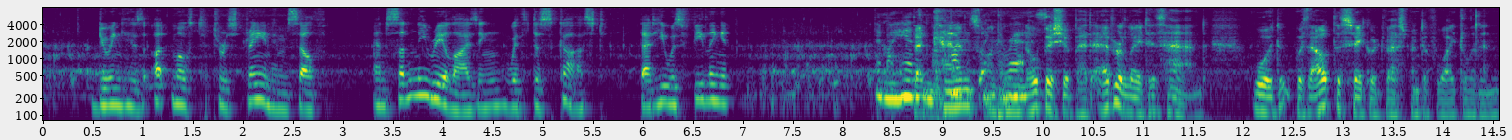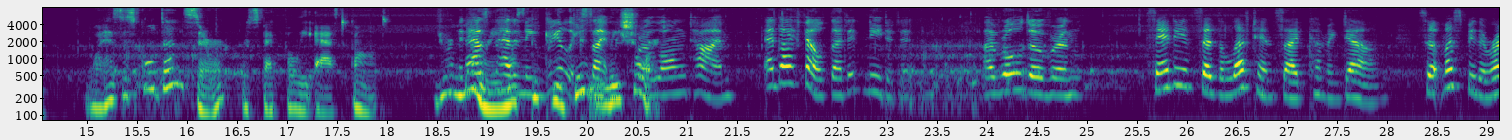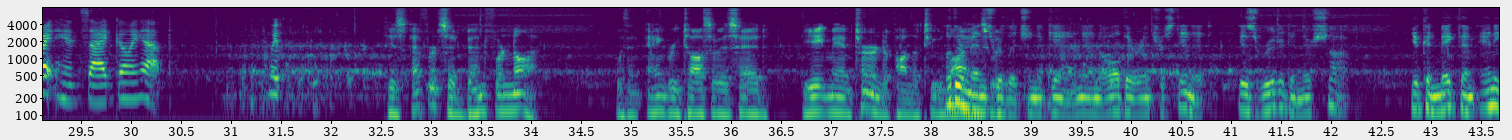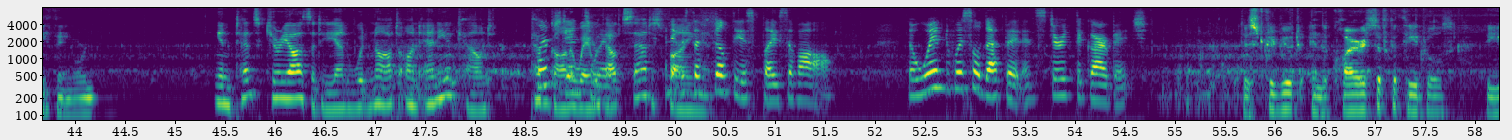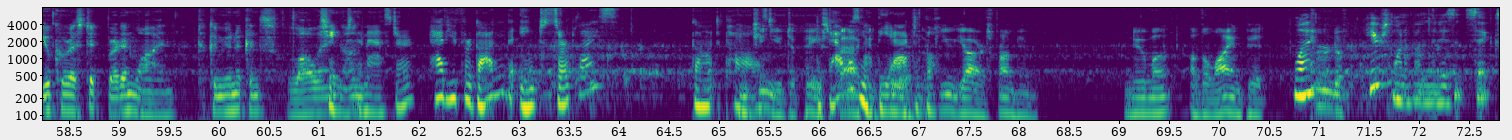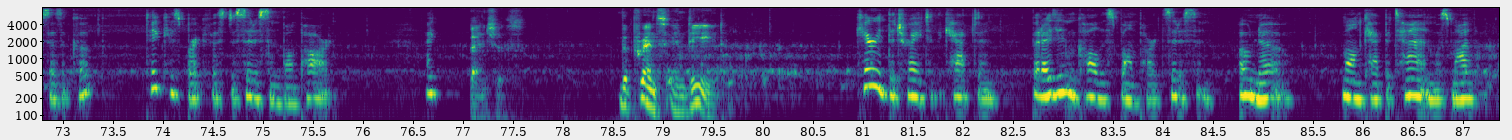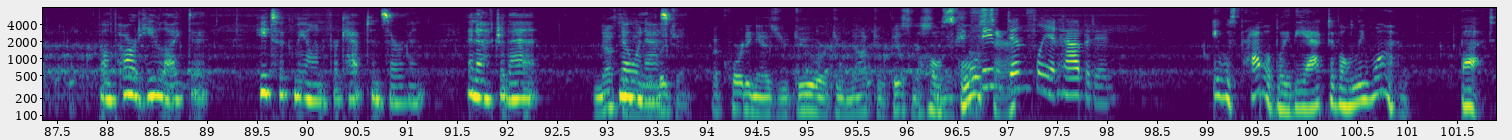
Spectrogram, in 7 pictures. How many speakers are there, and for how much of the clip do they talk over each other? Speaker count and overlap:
8, about 11%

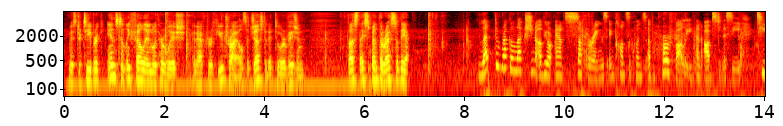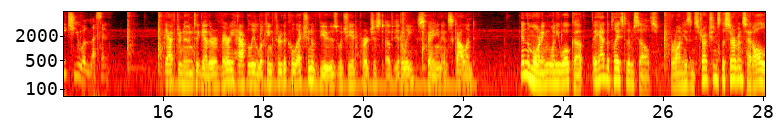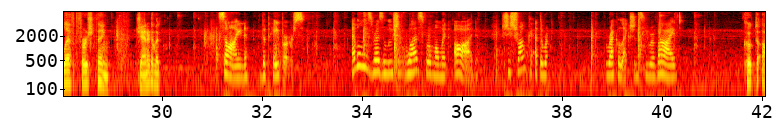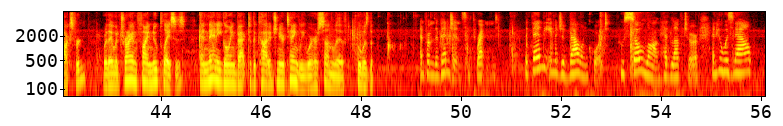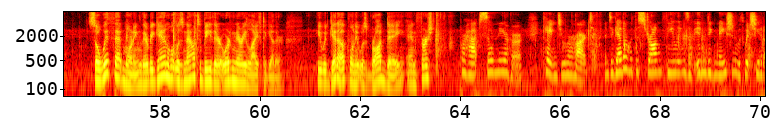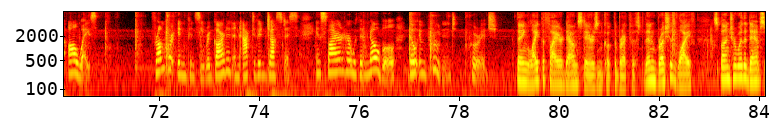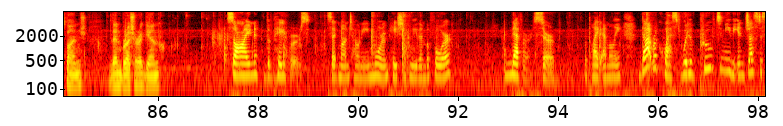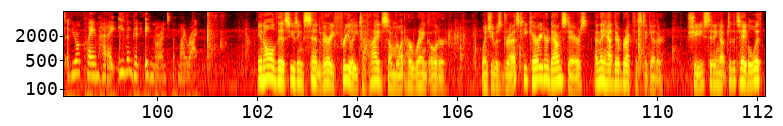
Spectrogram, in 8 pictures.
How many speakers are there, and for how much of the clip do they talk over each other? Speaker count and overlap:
2, no overlap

